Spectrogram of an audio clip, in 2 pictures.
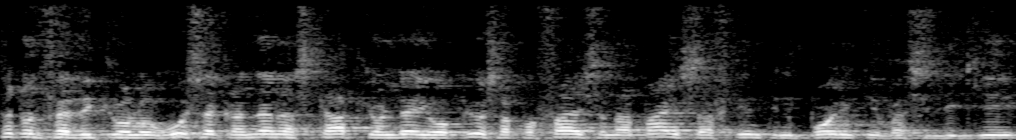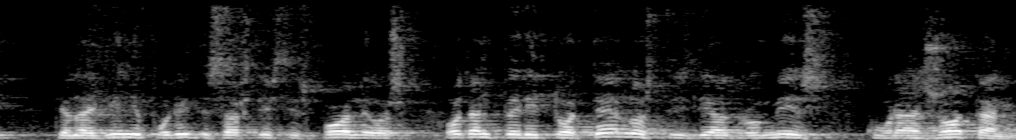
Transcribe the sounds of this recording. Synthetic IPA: θɐt̪onθɐðiceo̞lo̞ɣusekɐne̞nɐskɐpço̞nle̞io̞ːpio̞sɐpo̞fɐsise̞nɐpɐisɐft̪int̪inpo̞ɾit̪ivɐsilici | ce̞nɐʝinipolit̪isɐft̪ist̪ispo̞le̞oso̞t̪ɐnpe̞ɾit̪o̞t̪e̞lo̞st̪izðiɐðɾo̞miskuɾɐzo̞t̪ɐn

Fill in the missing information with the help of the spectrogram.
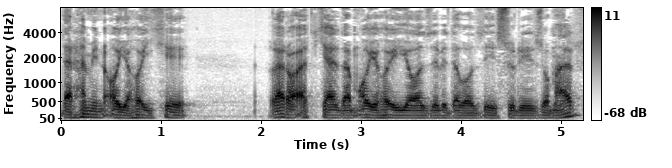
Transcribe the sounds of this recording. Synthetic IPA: d̪̥æɾɦæminɒ̰ːjeɦɒːjiːcʰe | ɣæɾɒːʔæ̰t̪ʰcʰæɾd̪æmʔɒːjeɦɒːjejɒːzd̪ebed̪ævɒːzd̪æhesuːɾejezomæɾ

